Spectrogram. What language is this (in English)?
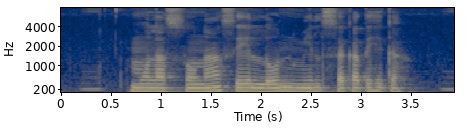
Chhattisgarhi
